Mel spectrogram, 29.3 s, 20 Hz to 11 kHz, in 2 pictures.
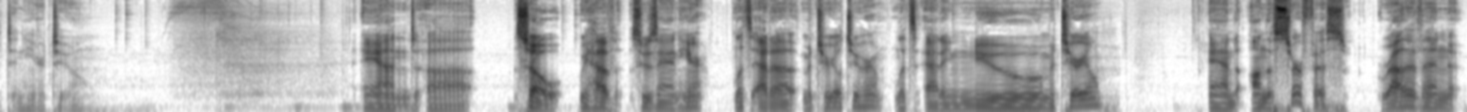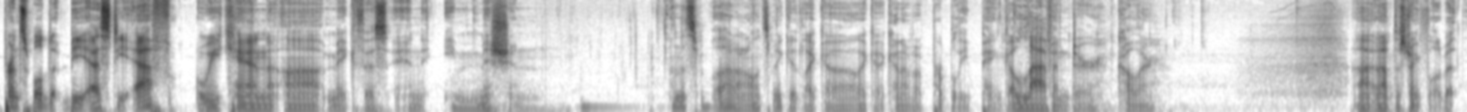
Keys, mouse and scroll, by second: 0.5 typing, 1.5-2.1 middle drag, 2.4 middle drag, 8.0 click, 9.4 click, 15.8 click, 21.3 click, 22.3-25.5 drag, 26.8 middle click, 28.5-29.3 drag.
